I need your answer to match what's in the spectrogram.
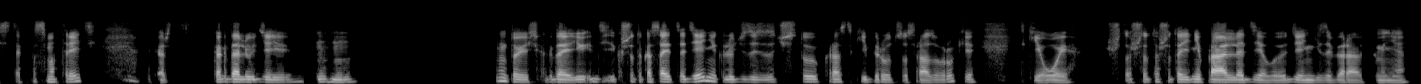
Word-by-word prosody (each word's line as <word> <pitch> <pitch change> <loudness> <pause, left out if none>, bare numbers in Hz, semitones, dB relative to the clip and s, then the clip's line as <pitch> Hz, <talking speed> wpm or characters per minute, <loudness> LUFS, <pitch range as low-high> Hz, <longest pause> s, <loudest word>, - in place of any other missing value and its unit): Если - - -11
так - - -11
посмотреть, 125 +4 -1 0.3
мне 160 -7 -17
кажется, - - -7 0.2
когда 120 0 +5
люди 115 -2 +1 0.2
Мгм. 115 -2 -3 1.4
Ну, 160 -1 0
то 120 - +2
есть, 110 -1 +1
когда 115 -1 +4
лиде 120 +3 -1
что-то 140 - -3
касается 125 0 +4
денег, 145 +3 +3
люди 115 0 -2
з 115 -1 -3
зачастую 115 +3 -3
как - - -25
раз 115 -1 0
таки 110 - -7
берутся 110 -2 -4
сразу 100 +1 -1
в 105 - -6
руки 130 -4 -4
и - - -17
такие: - - -3
"Ой, 100 -2 0 0.3
что-то 120 0 -6
что-то 120 0 0
я 115 - +4
неправильно 110 -2 +6
делаю, 100 -2 -3
деньги 105 -2 0
забирают 100 -1 -2
у 95 - -7
меня". 95 +2 -5
115 Hz, 160 wpm, -26 LUFS, 105-120 Hz, 1.4 s, неправильно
